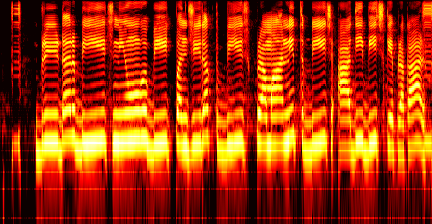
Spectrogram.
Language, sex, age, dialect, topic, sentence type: Hindi, female, 18-24, Hindustani Malvi Khadi Boli, agriculture, statement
